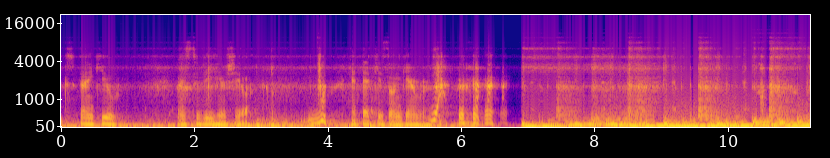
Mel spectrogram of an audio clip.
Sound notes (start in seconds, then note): 3.8 kiss smacking; 6.8 funky music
